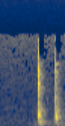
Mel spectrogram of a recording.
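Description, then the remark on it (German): A woman knocks twice, firmly, on a door, the knocks evenly spaced, with a short quiet pause before them and no voices. “Sie klopft an die Tür.”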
